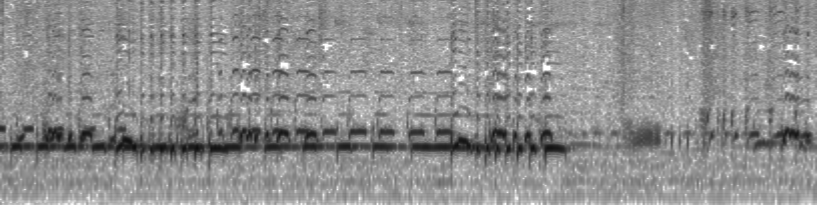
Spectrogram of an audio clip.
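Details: Local zebra dove female, used to lure males that are slow to sing or wild doves: long runs of rapid, clipped coos at a steady mid pitch, a softer pause near the end, then renewed bursts.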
